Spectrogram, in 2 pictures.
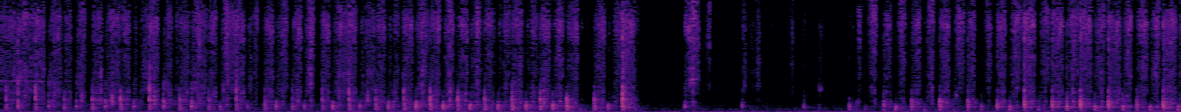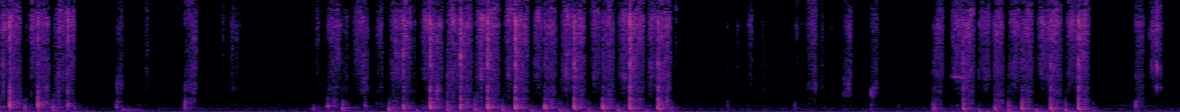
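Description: A spoon scrapes and stirs dhokla batter made with raw mango, gram flour and semolina in a bowl after soda is added, a soft rhythmic rasping in bursts with short pauses, close and quiet.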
